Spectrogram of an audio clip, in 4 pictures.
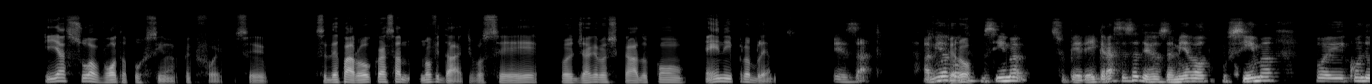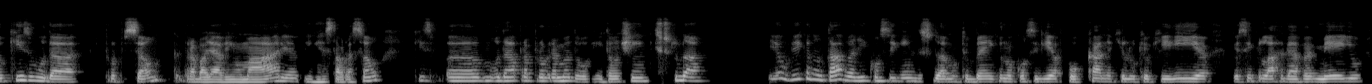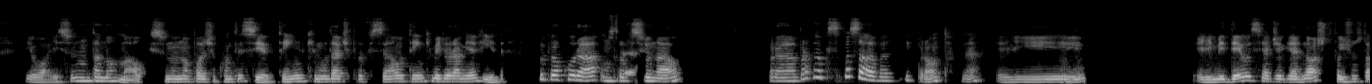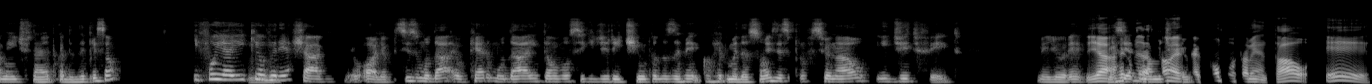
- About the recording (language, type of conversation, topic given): Portuguese, podcast, Você pode contar sobre uma vez em que deu a volta por cima?
- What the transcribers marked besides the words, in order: unintelligible speech; tapping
